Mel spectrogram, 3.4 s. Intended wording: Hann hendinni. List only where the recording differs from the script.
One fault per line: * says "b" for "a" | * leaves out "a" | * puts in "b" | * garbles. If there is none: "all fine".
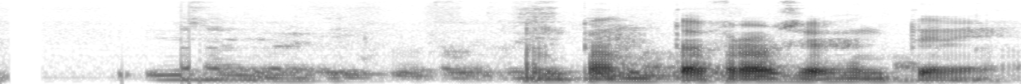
* puts in "bandar frá sér"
